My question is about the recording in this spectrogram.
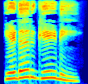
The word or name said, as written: ಎಡರ್ಗೇಡಿ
